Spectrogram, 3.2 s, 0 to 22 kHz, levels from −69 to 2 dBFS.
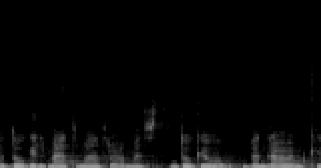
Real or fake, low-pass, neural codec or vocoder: fake; 14.4 kHz; vocoder, 44.1 kHz, 128 mel bands every 512 samples, BigVGAN v2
